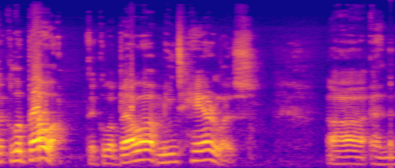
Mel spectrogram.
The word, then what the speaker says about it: glabella: starts, is called the glabella. The glabella means hairless, and that's that area right in there. And well, that, you know, is often on the test because glabella rhymes with Isabella.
